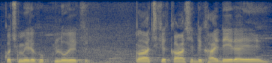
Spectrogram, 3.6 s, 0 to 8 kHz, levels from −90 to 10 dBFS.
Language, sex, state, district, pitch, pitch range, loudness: Hindi, male, Madhya Pradesh, Katni, 145 Hz, 140-150 Hz, -14 LUFS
